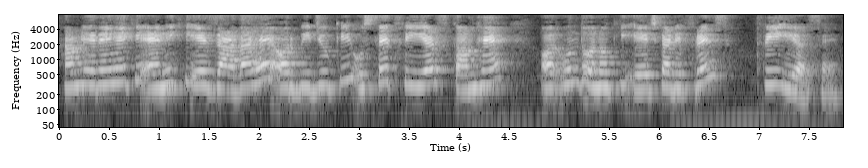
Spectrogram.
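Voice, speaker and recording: Indian woman, math teacher, high voice, patient explaining, roomy echo. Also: a bit bright. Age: 40s. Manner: slow, patient explaining that mixes Hindi and English. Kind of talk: classroom lesson explaining a math problem.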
